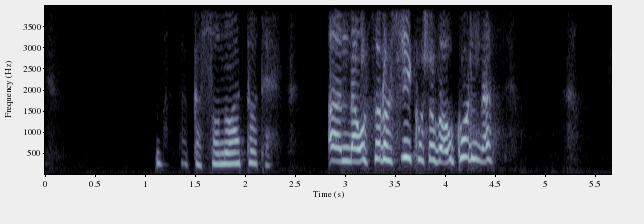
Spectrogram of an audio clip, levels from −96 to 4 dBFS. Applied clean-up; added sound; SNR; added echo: neural mask model DeepFilterNet 3.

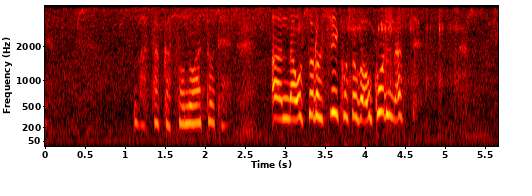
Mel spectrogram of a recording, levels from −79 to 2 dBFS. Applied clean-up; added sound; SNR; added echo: none; Coin (dropping) / Glass; 18 dB; none.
